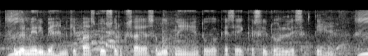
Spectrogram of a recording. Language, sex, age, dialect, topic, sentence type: Hindi, male, 18-24, Marwari Dhudhari, agriculture, statement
